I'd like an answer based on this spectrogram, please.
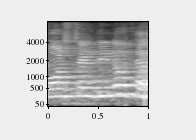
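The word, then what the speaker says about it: Constantinople: Okay, pronunciation is not clear, that is known as कॉन्स्टेंटिनोपल।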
